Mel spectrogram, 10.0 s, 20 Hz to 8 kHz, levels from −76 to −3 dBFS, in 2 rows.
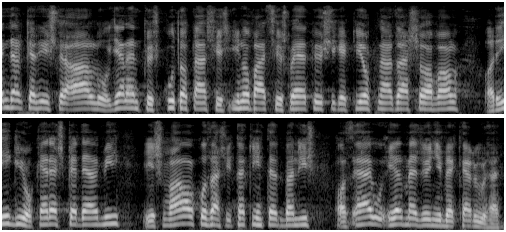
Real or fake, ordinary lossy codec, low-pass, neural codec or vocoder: fake; none; 7.2 kHz; codec, 44.1 kHz, 3.4 kbps, Pupu-Codec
